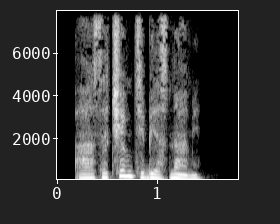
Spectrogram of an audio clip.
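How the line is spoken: Whispered question. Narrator (Russian): спросила я его шепотом

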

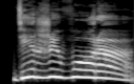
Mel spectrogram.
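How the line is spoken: Wild yelling. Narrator (Russian): заорала я диким голосом

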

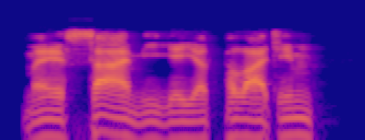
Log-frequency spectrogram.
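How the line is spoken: Angry growl. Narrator (Russian): зло прорычал Храд

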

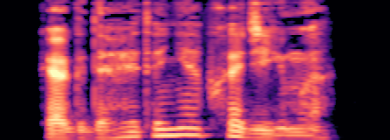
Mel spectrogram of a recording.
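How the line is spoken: Calm. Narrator (Russian): спокойно ответил Сантьяго

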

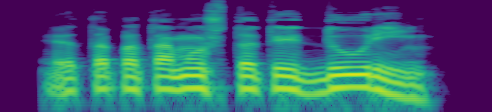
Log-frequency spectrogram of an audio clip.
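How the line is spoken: Snide remark. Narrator (Russian): ехидно заметил второй, до тех пор молчавший свидетель

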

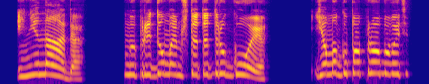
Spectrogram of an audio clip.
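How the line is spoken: Woman shouting through tears. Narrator (Russian): Морган закричала сквозь слезы, душащие нас всех

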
